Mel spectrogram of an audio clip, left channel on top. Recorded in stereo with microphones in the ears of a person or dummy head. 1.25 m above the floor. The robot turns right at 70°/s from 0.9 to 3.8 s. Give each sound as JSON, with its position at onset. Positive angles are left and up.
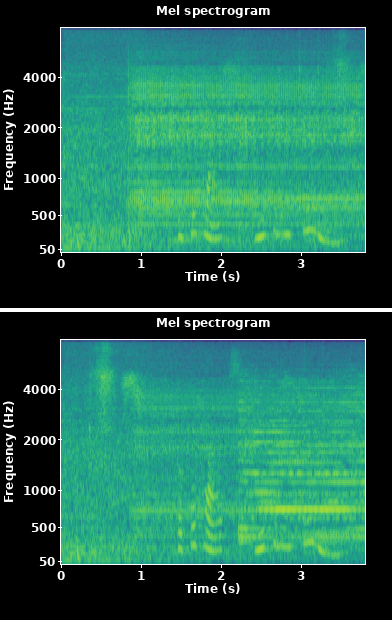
{"t": 1.4, "sound": "a woman speaking", "azimuth_deg": -140, "distance_m": 1.2}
